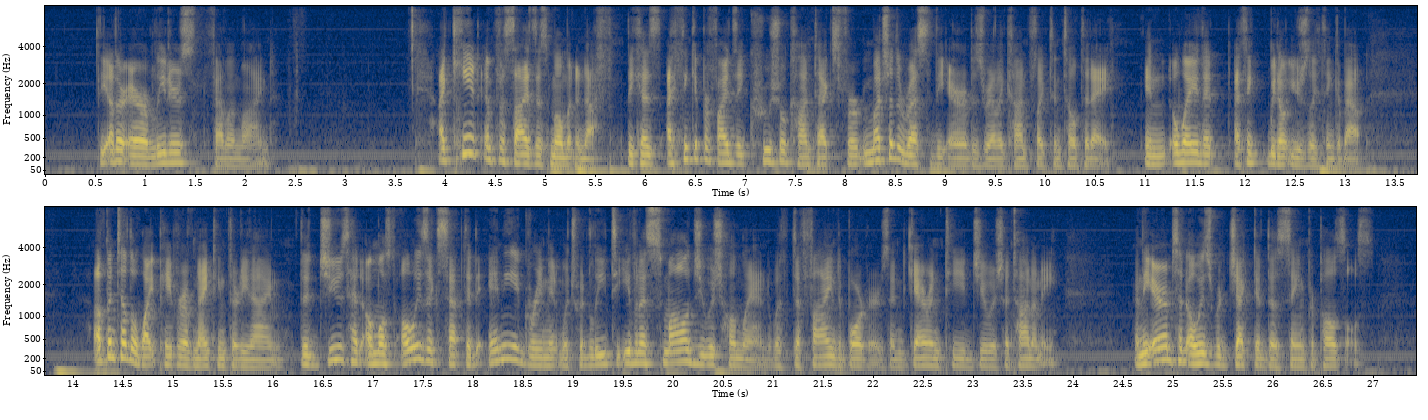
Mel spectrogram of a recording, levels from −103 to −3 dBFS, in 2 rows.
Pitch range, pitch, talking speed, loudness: 100-135 Hz, 115 Hz, 185 wpm, -29 LUFS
